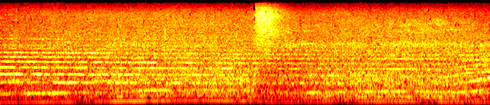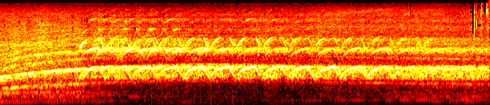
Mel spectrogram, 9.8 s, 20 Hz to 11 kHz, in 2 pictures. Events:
0.0s-9.8s: fire truck (siren)
0.0s-9.8s: wind
1.6s-1.7s: tick
2.5s-2.8s: air brake
9.6s-9.7s: tick

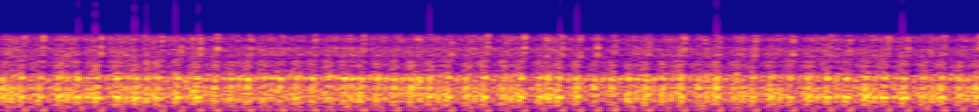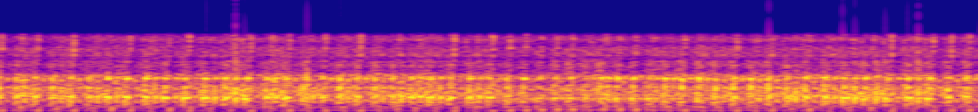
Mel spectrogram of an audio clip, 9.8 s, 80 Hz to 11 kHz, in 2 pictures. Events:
0.0s-9.7s: lawn mower

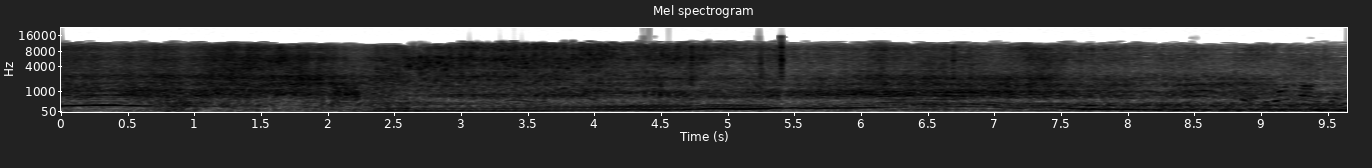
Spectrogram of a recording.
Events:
0.0s-7.7s: vroom
0.0s-9.6s: medium engine (mid frequency)
0.0s-9.6s: wind
0.6s-1.0s: wind noise (microphone)
1.8s-2.4s: wind noise (microphone)
3.4s-4.1s: human voice
5.2s-5.4s: tick
6.6s-6.7s: tick
8.8s-9.5s: male speech

